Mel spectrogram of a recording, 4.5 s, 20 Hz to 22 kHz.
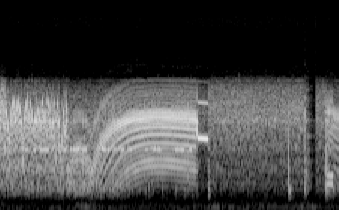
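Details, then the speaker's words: Chicago 462.550 MHz GMRS repeater keyed with a 114.8 PL instead of its 156.7 primary tone: after unkeying, a loud piercing squeal sweeps up in pitch, holds, then cuts out; it is set to squeal at that wrong PL. "this repeater actually has something set on it to where if you try to key it up with a one fourteen point eight PL it will put out an obnoxious busy tone and then when you untii the mic it'll make a really obnoxious squeal"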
